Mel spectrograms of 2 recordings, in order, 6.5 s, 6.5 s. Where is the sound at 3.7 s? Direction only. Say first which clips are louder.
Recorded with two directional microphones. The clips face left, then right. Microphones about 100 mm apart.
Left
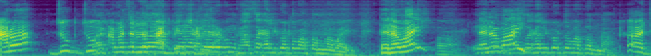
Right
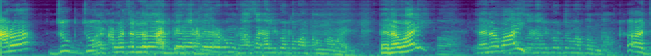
Right 1 dB; 45° right (ahead or behind).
